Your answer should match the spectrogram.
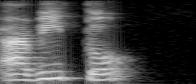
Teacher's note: la mayor fuerza de voz no está en la antepenúltima ahora está en la penúltima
